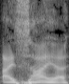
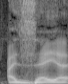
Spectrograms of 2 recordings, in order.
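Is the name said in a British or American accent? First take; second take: British; American. First: The name is said in an attempted British accent. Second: The name is said in an American accent.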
